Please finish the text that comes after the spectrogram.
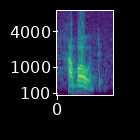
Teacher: there is the prefix a so you put the stress on the second syllable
